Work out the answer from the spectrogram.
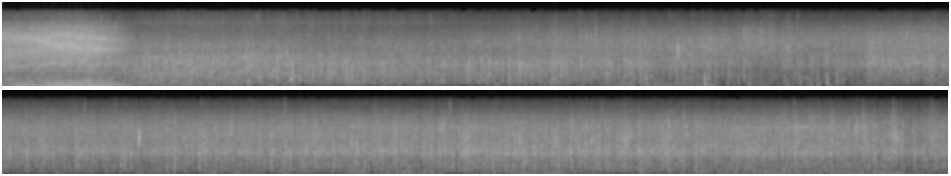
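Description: Heavy rain falling steadily on a wet road and roofs. In the first two seconds a kei car drives past close by on the wet road, its engine and tyre hiss swelling and fading.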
